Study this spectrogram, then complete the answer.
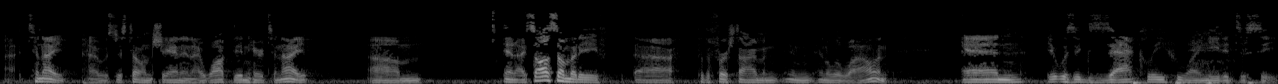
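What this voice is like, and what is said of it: Choked up, emotional voice. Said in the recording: “I'm getting choked up”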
